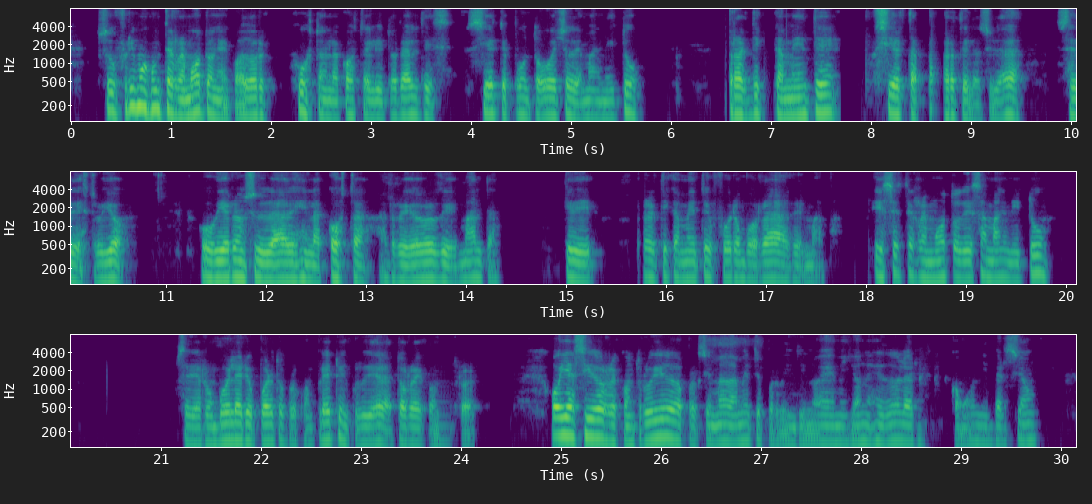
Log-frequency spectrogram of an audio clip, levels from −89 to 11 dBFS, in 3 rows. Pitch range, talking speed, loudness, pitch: 125-140 Hz, 130 wpm, -22 LUFS, 130 Hz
